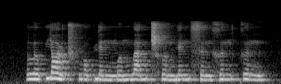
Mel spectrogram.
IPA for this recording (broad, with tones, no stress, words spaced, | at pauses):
lɤ˨˦pjɑ˥˨ʊ̯ʈ͡ʂʰwɔ˨˦ pɥɛ˨˩nmɤ˨˦n̪wa˦n ʈ͡ʂʰɤ˥˨n̪ɥɛ˦n sə˨˦nxə˦n kə˥˨n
